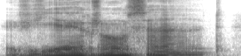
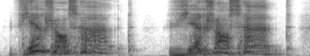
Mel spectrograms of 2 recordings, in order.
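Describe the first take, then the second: First: Very slow, each syllable stretched; drawn-out syllables. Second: Much higher, shrill-pitched outburst; bursting out. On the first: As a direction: stretch out Vierge enceinte mockingly. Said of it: "prolongeait chaque syllabe avec un ricanement". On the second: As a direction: burst out Vierge enceinte in scandal. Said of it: "il éclata". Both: Acted.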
